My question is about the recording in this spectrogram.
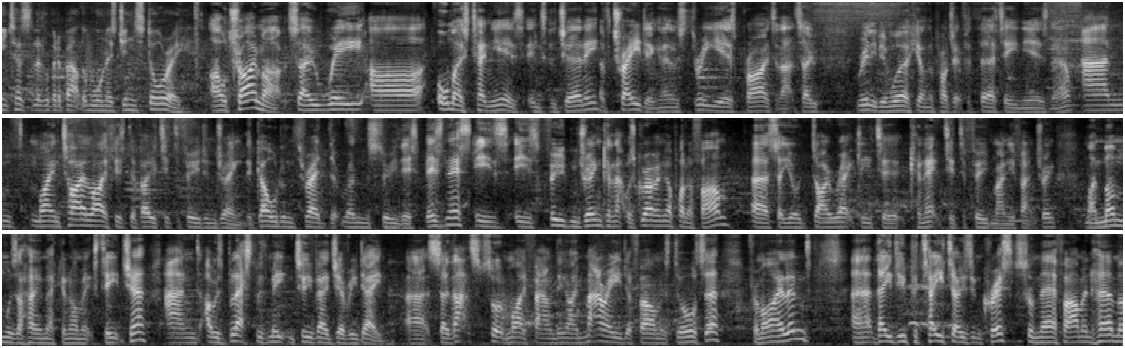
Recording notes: Recorded at Retail Week Live 2022. Recorded at Retail Week Live 2022.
